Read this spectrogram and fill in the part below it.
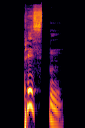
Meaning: inflection of pissen: 1. first/third-person plural preterite 2. first/third-person plural subjunctive II
- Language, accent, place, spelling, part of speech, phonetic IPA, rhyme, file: German, Germany, Berlin, pissten, verb, [ˈpɪstn̩], -ɪstn̩, De-pissten.ogg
